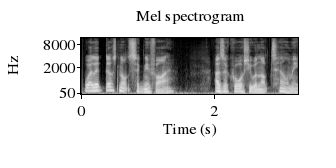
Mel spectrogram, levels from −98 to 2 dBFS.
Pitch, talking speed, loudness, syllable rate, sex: 115 Hz, 240 wpm, -18 LUFS, 6.1 syllables/s, male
